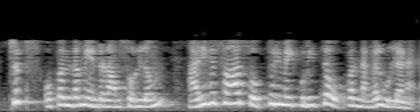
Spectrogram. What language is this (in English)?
Tamil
